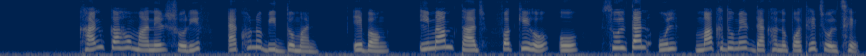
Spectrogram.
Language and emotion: Bengali, neutral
